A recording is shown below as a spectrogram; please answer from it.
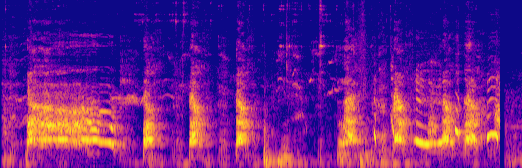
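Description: A dog barking at a zombie-baby doll: one long call, then a few short barks, then longer calls that waver in pitch near the end.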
